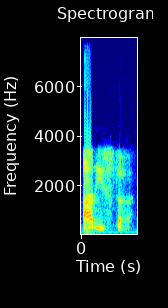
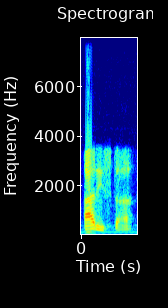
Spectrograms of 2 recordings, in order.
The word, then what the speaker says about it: arista: I put the accent on the A, like arista, because it's actually a Greek word, and those of us who went to high school in New York City will remember that we had a club called Arista, as we pronounced it, Arista.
